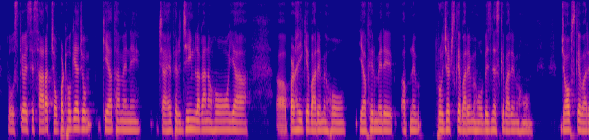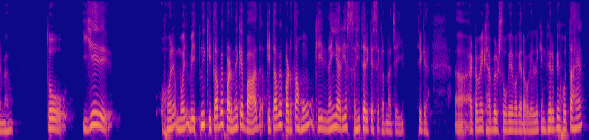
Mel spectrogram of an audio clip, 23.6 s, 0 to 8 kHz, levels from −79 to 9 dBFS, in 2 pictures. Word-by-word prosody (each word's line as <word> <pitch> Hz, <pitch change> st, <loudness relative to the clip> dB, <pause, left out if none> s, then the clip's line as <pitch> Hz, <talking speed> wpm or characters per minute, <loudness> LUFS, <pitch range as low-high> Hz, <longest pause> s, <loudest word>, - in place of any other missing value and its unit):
तो 70 Hz, -, -6 dB
उसके 160 Hz, -, -3 dB
वजह 155 Hz, -, +2 dB
से 155 Hz, +1 st, -5 dB
सारा 155 Hz, 0 st, +2 dB
चौपट 160 Hz, 0 st, -2 dB
हो 155 Hz, -, +2 dB
गया 165 Hz, +1 st, +3 dB
जो 160 Hz, 0 st, +1 dB, 0.4 s
किया 150 Hz, -2 st, +1 dB
था 150 Hz, -, 0 dB
मैंने, 145 Hz, -1 st, -3 dB, 0.4 s
चाहे 140 Hz, 0 st, -2 dB
फ़िर 145 Hz, 0 st, -3 dB
जिम 155 Hz, +3 st, 0 dB
लगाना 150 Hz, 0 st, 0 dB
हो 150 Hz, 0 st, -1 dB
या 145 Hz, -1 st, +1 dB, 0.8 s
अ, 65 Hz, -, -1 dB
पढ़ाई 150 Hz, +1 st, +3 dB
के 155 Hz, -, +4 dB
बारे 140 Hz, 0 st, +1 dB
में 140 Hz, 0 st, -2 dB
हो 135 Hz, 0 st, -4 dB, 0.3 s
या 140 Hz, -1 st, +2 dB
फ़िर 150 Hz, +1 st, -1 dB
मेरे 140 Hz, -1 st, -1 dB, 0.2 s
अपने 145 Hz, +1 st, -3 dB, 0.4 s
प्रोजेक्ट्स 150 Hz, +1 st, +1 dB
के 160 Hz, -, +2 dB
बारे 140 Hz, 0 st, 0 dB
में 145 Hz, -1 st, -3 dB
हो, 140 Hz, 0 st, -2 dB
बिज़नेस 140 Hz, +1 st, -1 dB
के 150 Hz, -, -4 dB
बारे 140 Hz, 0 st, -2 dB
में 135 Hz, -, -5 dB
हो, 130 Hz, -, -6 dB, 0.6 s
जॉब्स 145 Hz, 0 st, +3 dB
के -, -, +4 dB
बारे 135 Hz, -1 st, -2 dB
में 130 Hz, 0 st, -4 dB
हो। 145 Hz, +2 st, -6 dB, 0.7 s
तो 170 Hz, +3 st, +2 dB, 0.3 s
ये 200 Hz, +4 st, +3 dB, 1.1 s
होने 170 Hz, +5 st, +2 dB
मैं 165 Hz, -2 st, +2 dB
मैं 170 Hz, -4 st, +3 dB
इतनी 215 Hz, +6 st, +5 dB
किताबें 185 Hz, +3 st, +5 dB
पढ़ने 170 Hz, 0 st, +5 dB
के 210 Hz, -, +5 dB
बाद 150 Hz, +5 st, +4 dB
किताबें 180 Hz, +6 st, +4 dB
पढ़ता 160 Hz, -1 st, +4 dB
हूँ 180 Hz, +5 st, 0 dB
कि 170 Hz, -3 st, 0 dB
नहीं 160 Hz, +3 st, 0 dB
यार 180 Hz, -3 st, +3 dB
ये 185 Hz, -, +2 dB
सही 155 Hz, -3 st, -1 dB
तरीके 160 Hz, -1 st, +3 dB
से 155 Hz, -, -6 dB
करना 130 Hz, -2 st, -7 dB
चाहिए, 120 Hz, 0 st, -11 dB, 0.3 s
ठीक -, -, -4 dB
है। -, -, -8 dB, 0.5 s
अ, 70 Hz, -, -3 dB
एटॉमिक 155 Hz, +2 st, -1 dB
हैबिट्स 150 Hz, 0 st, 0 dB
हो 145 Hz, -, +1 dB
गए 145 Hz, 0 st, +1 dB
वगैरह-वगैरह 135 Hz, -1 st, -2 dB
लेकिन 150 Hz, +1 st, -4 dB
फ़िर 160 Hz, +1 st, +3 dB
भी 180 Hz, -, +3 dB
होता 155 Hz, +4 st, +2 dB
है, 180 Hz, +4 st, 0 dB
150 Hz, 200 wpm, -24 LUFS, 140-160 Hz, 1.1 s, इतनी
